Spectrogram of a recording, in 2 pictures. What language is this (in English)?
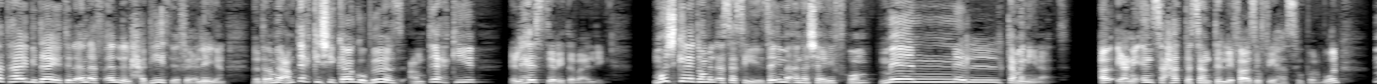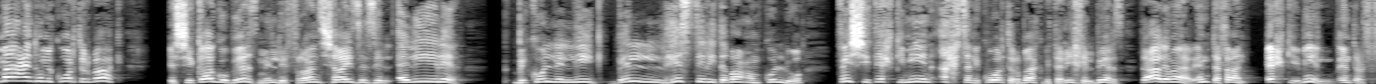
Arabic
